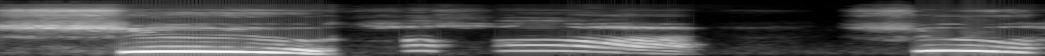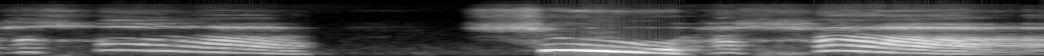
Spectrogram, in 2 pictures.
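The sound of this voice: A put-on character voice with big pitch swings, a very slow pace and a slightly mellow tone. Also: woman, extremely high pitch for a woman.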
